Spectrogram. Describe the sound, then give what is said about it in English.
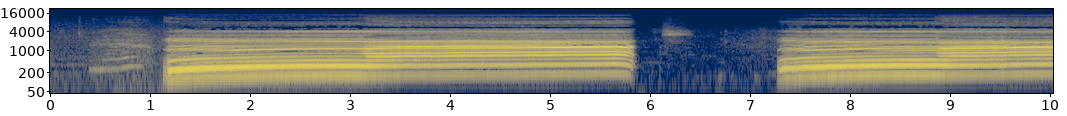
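Two long, loud cow moos, the first lasting several seconds, then a brief pause before the second begins; deep, steady lowing with rich harmonics and no talking. “Which group? Cows. Gokadamba. And what are those cows doing? Rambamana.”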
